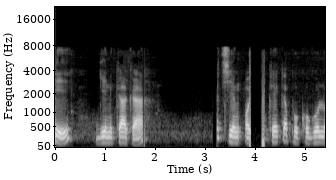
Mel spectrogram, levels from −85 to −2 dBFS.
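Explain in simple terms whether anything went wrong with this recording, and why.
Two things go wrong here. First, there's unconcealed Bluetooth headset packet loss: right after "gin kaka" at 1.75 s the speech drops out for a split second, and again from 3.15 to 3.23 s for a longer gap of about 80 ms. Chunks of audio never made it from headset to phone, nothing patched the holes, so you get abrupt gaps.

Then at 3.88 s the cable was pulled and plugged in. There's a pop, roughly a quarter-second of near silence, then a brief burst of 60 Hz mains buzz, about 40 ms, as the plug half-touches, and another pop when the sound comes back at 4.19 s, all over the otherwise wideband mSBC headset sound.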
